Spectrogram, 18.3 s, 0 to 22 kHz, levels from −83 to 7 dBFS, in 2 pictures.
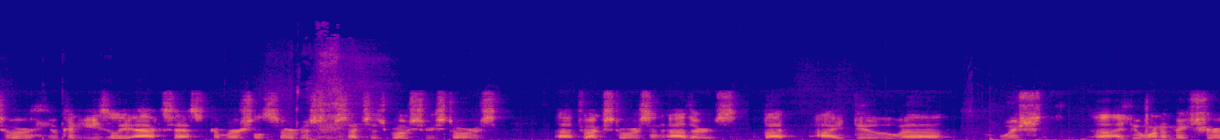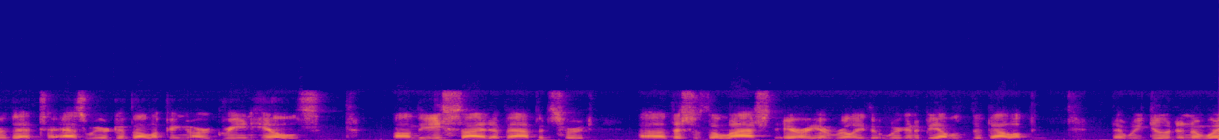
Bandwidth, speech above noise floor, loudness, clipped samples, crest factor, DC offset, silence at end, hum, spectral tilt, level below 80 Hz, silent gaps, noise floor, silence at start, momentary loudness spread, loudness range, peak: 17.5 kHz; 22 dB; -27 LUFS; under 0.1%; 20 dB; under 0.1%; 0 s; none; -1 dB/octave; -52 dBFS; none; -49 dBFS; 0 s; 10 LU; 3 LU; -8 dBFS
